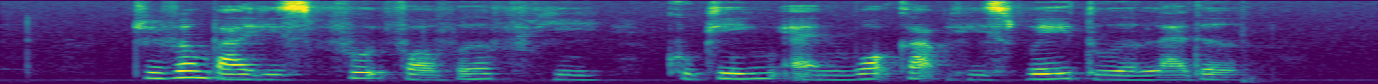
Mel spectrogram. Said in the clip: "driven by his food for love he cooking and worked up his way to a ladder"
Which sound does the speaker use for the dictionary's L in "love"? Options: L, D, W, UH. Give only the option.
W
